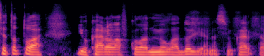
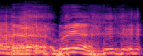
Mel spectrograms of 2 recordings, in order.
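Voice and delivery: laughing; 5 dB louder, much slower than usual. Real, not acted. Laughing reply to a joke.

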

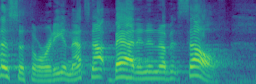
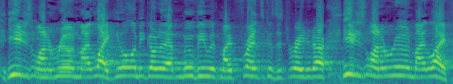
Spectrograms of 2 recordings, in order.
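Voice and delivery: put-on higher-pitched child complaining to parents; whining little kid; 6 semitones higher, faster than usual. Little kid complaining to parents about a forbidden movie, whining. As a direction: protest like an aggrieved kid, pitched up. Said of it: "this is like a little kid saying".

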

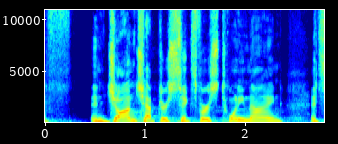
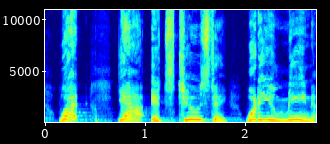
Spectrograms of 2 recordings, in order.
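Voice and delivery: confused friend; 9 semitones higher than usual. Retold or imitated. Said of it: "He goes".

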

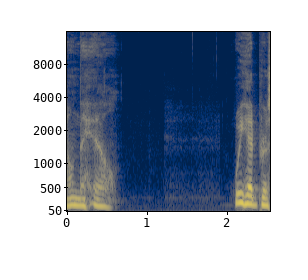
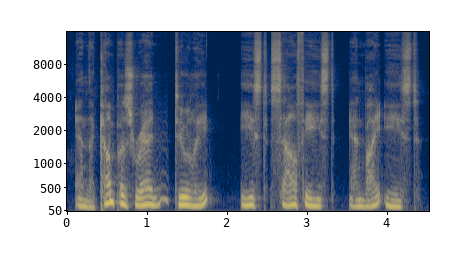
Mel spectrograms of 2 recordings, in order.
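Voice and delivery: ordinary delivery

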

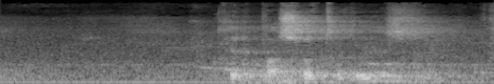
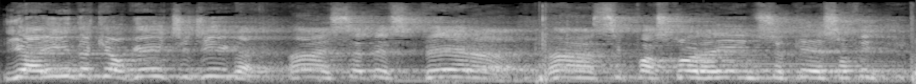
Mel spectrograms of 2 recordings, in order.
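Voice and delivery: high, ringing pulpit voice; fervent preaching; 13 semitones higher than usual. Real, not acted. Preaches at full force.

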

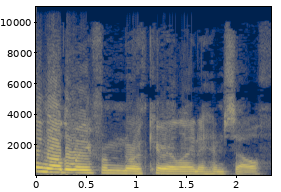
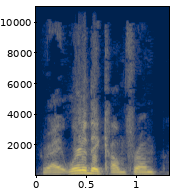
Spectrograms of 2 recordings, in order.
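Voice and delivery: normal talking voice

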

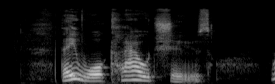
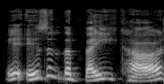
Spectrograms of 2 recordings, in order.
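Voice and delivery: raised, louder shouted correction; shouting; 5 semitones higher, 5 dB louder than usual. A narrator's reading. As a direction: shout back up to correct them. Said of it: "shouted Binky".

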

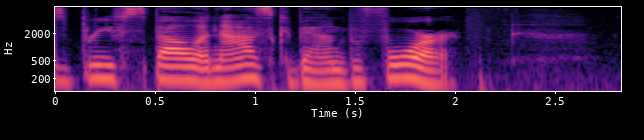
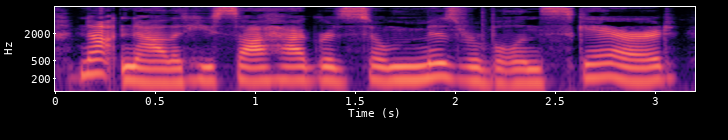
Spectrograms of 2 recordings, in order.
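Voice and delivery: plain reading voice

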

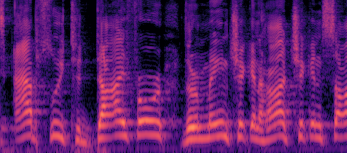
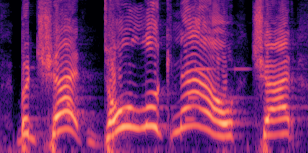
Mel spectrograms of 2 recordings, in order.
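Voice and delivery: higher, louder, slow dramatic tease; hyped tease; 5 semitones higher, 7 dB louder, much slower than usual. Acted. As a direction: build suspense for the chat. Hyping standings reveal to chat.

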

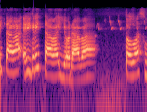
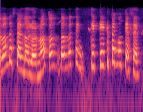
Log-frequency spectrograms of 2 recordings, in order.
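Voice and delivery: higher, quick, stammered questions; cerebro confundido; 7 semitones higher, faster than usual. Retold or imitated. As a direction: act out a mildly frantic, searching brain. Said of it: "tu cerebro está con esto de". (voz de confusión angustiada, aguda y atropellada)

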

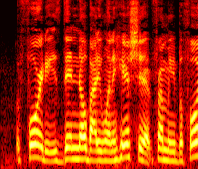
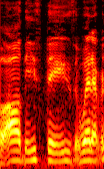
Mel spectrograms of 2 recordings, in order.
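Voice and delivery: ordinary talk

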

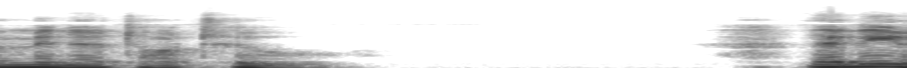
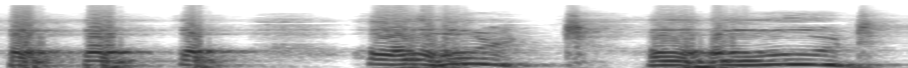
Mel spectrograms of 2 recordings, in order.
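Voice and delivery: high, laughing scoff; laughing heartily; 12 semitones higher than usual. A narrator's reading. Rat scoffing at brave Toad, laughing heartily. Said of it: "laughing heartily".

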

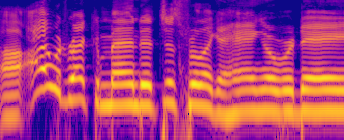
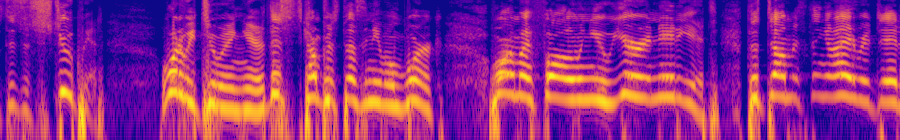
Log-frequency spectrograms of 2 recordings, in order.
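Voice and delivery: higher-pitched exasperated rant, imitating a movie hero; mock temper tantrum; 7 semitones higher than usual. Retelling The Rock berating his jungle companion, mock tantrum. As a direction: play a tantrum without really shouting. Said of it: "The Rock has a temper tantrum".

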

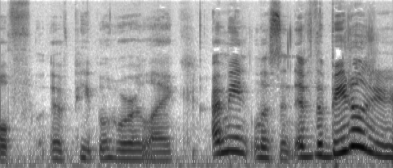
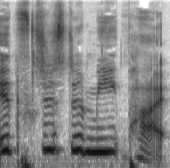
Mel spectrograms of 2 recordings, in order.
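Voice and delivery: ordinary talk

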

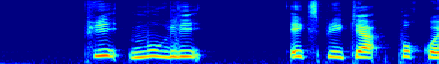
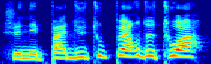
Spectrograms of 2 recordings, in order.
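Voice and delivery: brave face; 4 semitones higher, 7 dB louder than usual. Acted. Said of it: "Il prend son courage à deux mains".

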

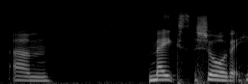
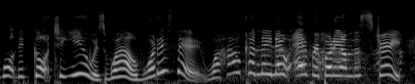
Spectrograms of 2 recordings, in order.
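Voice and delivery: higher, louder incredulous questions; amazed driver; 12 semitones higher, 8 dB louder than usual. Retold or imitated. The driver marvelling that they know everybody, high and incredulous. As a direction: throw up your hands in disbelief, higher.

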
